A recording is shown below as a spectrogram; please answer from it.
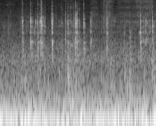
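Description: Steady low wind rumble on the microphone, with scattered light irregular clicks and ticks from handling of the fishing rod and reel.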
